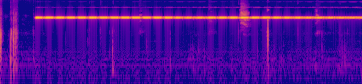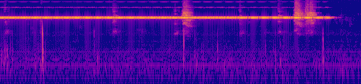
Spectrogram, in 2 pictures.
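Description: A loud, steady, high-pitched electronic tone with a rapid flutter in level, starting about a second in and cutting off suddenly at the end, over a few light taps and rustles.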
